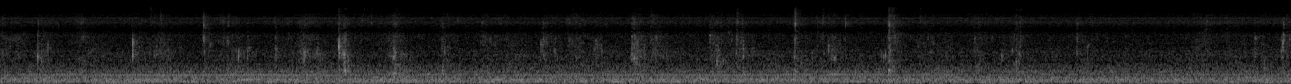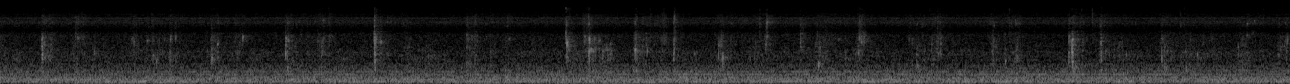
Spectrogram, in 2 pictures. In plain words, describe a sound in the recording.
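Small things knock and clink now and then, close by.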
